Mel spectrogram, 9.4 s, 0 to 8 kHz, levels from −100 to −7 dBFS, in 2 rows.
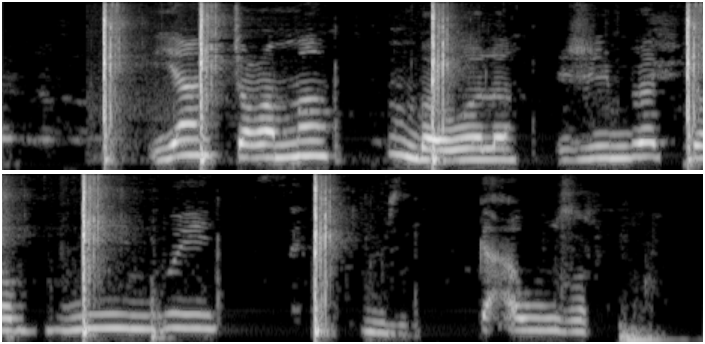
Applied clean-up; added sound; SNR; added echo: classical method spectral subtraction.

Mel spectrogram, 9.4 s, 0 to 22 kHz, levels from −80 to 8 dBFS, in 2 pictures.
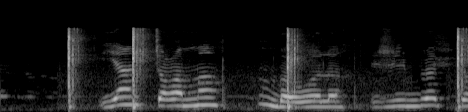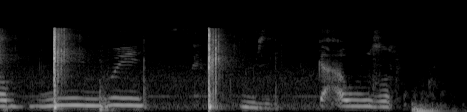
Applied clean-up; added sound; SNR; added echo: none; Tools; -2 dB; none.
